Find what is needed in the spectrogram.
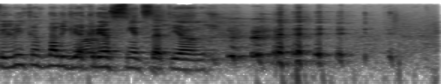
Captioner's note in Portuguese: risos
